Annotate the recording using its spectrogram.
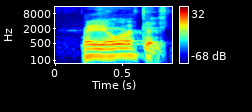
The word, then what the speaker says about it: Mayorkas: Mayorkas.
